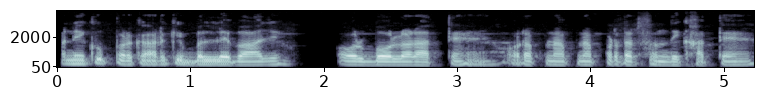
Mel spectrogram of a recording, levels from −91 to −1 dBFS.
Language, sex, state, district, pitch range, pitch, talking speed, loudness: Hindi, male, Bihar, Muzaffarpur, 115-125 Hz, 120 Hz, 150 wpm, -22 LUFS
